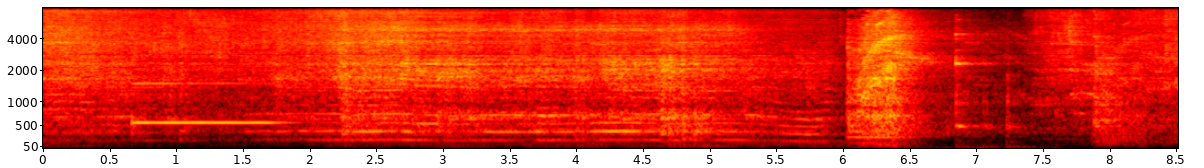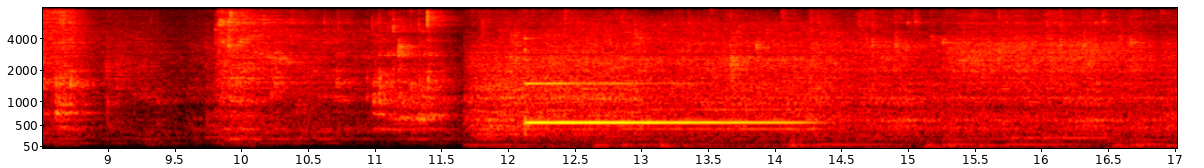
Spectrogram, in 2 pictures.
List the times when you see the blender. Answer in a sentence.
The blender can be heard from 0.0 to 16.9 s.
